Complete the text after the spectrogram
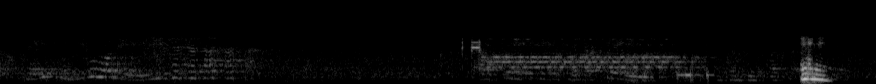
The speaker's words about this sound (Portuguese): Amiga, eu vou atender um telefone aqui, mas eu já volto aqui na linha, tá?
